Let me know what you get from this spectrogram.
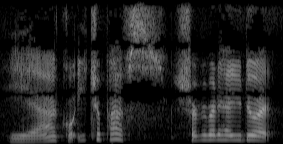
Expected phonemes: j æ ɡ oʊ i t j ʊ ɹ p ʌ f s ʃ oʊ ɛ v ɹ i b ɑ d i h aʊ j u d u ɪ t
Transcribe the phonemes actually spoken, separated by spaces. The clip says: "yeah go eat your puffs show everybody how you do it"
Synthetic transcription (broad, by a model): j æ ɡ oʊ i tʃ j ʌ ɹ p ʌ f s ʃ oʊ ɛ v ɹ i b ɑ d i h aʊ j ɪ d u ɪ t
